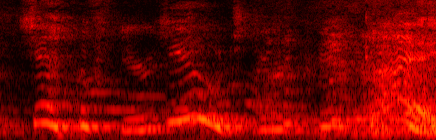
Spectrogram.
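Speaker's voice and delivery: high laughing jab at a big friend; laughing tease. Retold or imitated. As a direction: tease him through laughter. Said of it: "And I'm going".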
